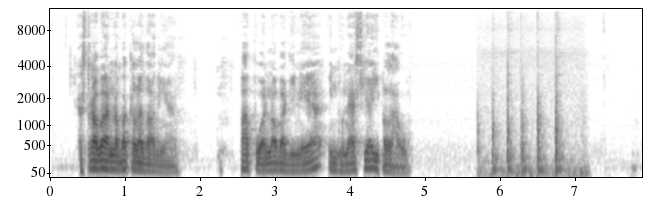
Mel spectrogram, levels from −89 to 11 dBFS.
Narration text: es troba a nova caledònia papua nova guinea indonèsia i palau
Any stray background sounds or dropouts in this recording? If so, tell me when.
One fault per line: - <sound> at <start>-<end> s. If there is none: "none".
- thud at 5.7-7.2 s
